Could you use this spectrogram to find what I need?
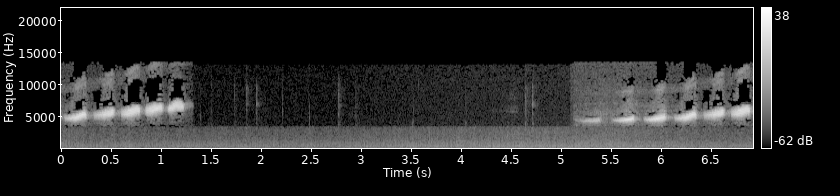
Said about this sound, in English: Yeah, you can really, and I'm just going to go back to the Prairie Warbler for a second. Great, great.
